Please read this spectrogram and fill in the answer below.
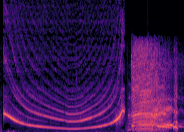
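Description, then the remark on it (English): A loud wacky whistle sound effect glides down in pitch and swoops back up over about two seconds, followed by a brief, dense, buzzy burst of noise. “I put a wacky whistle after that one.”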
